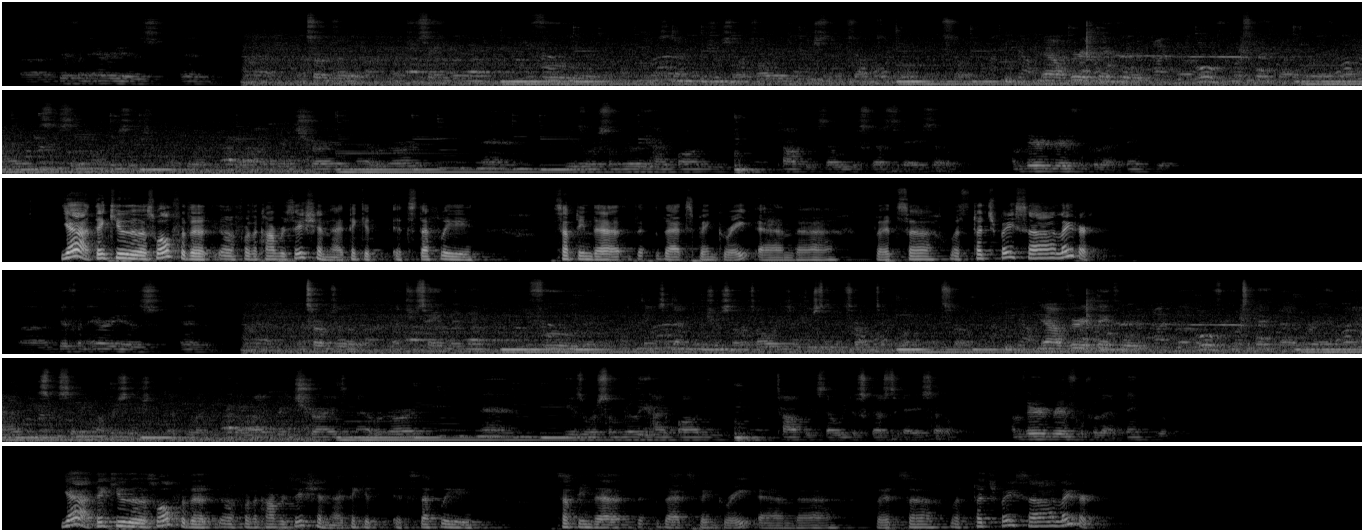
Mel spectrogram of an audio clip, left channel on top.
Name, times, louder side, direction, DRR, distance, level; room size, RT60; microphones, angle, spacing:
voice 1, 0.2-2.1 2.9-4.9 5.2-9.7 10.4-11.5 11.7-17.8 18.4-18.8 19.2-23.1 23.7-25.3, right 2 dB, 40° right, 4 dB, 1.0 m, -47 dB
sound 1, 2.4-16.7, equal, 5° left, 0.5 m, -46 dB
sound 2, 5.0-21.0, right 1 dB, 25° left, 1.0 m, -44 dB
voice 2, 27.8-31.9 32.7-35.6 35.9-38.1, left 7 dB, 65° left, 16 dB, 0.3 m, -34 dB
7.9 x 4.3 x 3.7 m, 0.71 s
head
